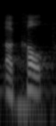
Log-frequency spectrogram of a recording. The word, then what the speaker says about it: occult: Now, what is happening in our church today is especially syncretism with occult principles. Now, again, when I say occult, I always spell it because some people think I say cult. I'm not talking about cult, C-U-L-T. I'm talking about occult, O-C-C-U-L-T.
